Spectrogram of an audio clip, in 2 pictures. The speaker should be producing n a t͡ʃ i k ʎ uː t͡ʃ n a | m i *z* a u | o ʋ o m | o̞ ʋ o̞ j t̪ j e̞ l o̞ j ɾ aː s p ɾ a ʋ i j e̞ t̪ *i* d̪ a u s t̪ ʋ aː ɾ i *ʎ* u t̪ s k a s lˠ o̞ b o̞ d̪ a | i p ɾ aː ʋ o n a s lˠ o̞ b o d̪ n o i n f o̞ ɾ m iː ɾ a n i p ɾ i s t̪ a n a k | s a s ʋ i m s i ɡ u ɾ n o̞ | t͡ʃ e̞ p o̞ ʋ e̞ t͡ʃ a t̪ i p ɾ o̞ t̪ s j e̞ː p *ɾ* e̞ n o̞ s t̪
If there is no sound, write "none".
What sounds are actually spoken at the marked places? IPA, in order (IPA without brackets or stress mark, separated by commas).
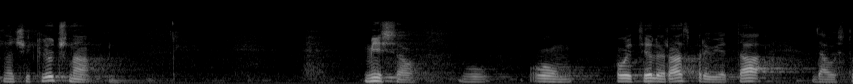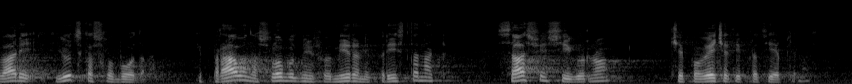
s, a, ʎ, ʎ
